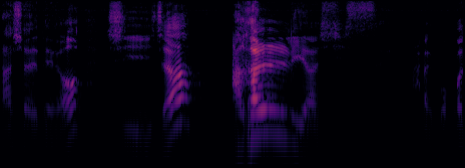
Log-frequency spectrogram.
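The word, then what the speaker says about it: ἀγαλλίασις: 이거 발음을 잘 하셔야 돼요. 시작. 아갈리아시스.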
